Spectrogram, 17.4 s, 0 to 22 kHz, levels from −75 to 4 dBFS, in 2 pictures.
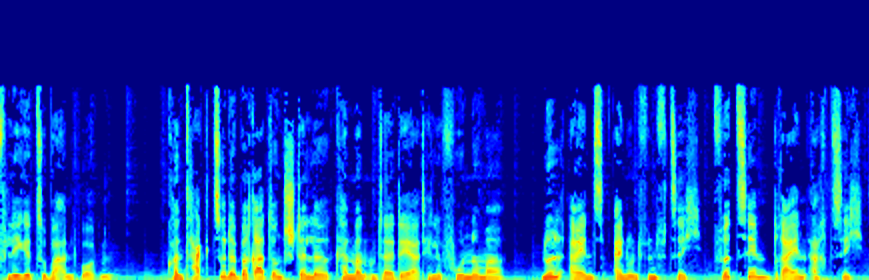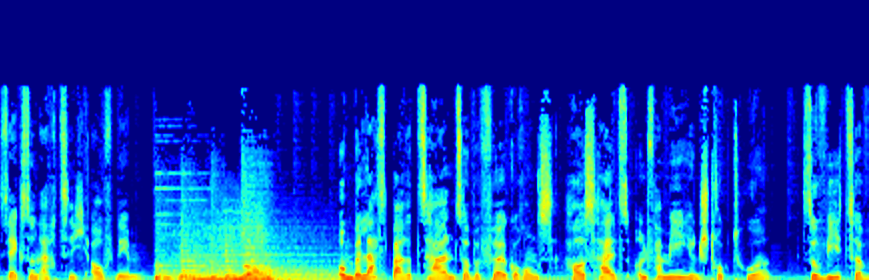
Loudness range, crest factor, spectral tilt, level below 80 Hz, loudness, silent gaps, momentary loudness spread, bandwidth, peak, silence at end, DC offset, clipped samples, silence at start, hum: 4 LU; 18 dB; -4.5 dB/octave; -36 dBFS; -18 LUFS; none; 8 LU; 15.5 kHz; 0 dBFS; 0 s; under 0.1%; under 0.1%; 0 s; none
